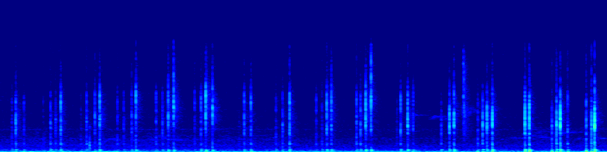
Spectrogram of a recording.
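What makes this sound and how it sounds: Long nails rapidly tap a filled plastic nail polish remover pump bottle. The result is a quick, irregular run of short, dry clicks with bright edges and almost no ring, over a steady low hum.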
